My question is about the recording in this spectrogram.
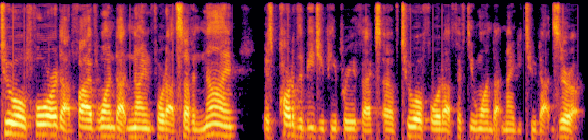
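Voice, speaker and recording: A man presenting a technical webcast at an everyday mid pitch. He walks through each step with plenty of "uh"s and restarts. The recording sounds slightly dull and lo-fi. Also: steady tone, a little fast, mellow. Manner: explanatory, frequent "uh" and repeated words. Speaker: webcast instructor.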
